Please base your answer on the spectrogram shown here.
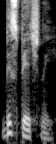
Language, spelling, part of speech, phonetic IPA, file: Russian, беспечный, adjective, [bʲɪˈspʲet͡ɕnɨj], Ru-беспечный.ogg
- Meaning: 1. careless, carefree, unconcerned 2. nonchalant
